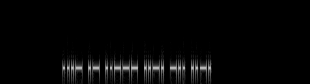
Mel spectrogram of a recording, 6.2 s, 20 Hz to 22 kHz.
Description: Morse code, heard as a keyed tone, about 28 wpm, 700 Hz. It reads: VA2FDF
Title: DXCC-100 Call Signs - 6 Characters - Repeated 2x - 28wpm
